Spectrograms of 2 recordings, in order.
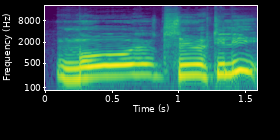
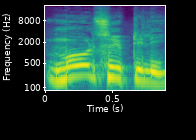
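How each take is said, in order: First: "more swiftly" stretched very slowly with a rise on "swiftly"; slow drawn-out demo. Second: Said in the usual way. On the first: Shown as a demonstration. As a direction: draw out "more swiftly" word by word for the class. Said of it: "ये आपको याद रखना है". ("more swiftly" को बहुत धीरे खींचकर, "swiftly" पर आवाज़ ऊपर उठाते हुए) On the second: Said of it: "यहाँ swifter नहीं".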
